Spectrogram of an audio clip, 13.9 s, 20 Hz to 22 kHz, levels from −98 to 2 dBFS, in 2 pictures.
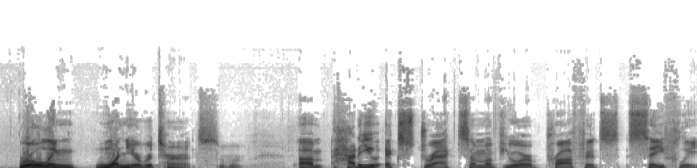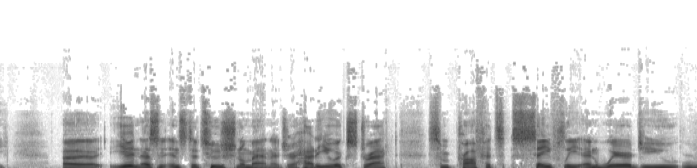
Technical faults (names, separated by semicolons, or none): microphone overload; microphone volume stepped down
